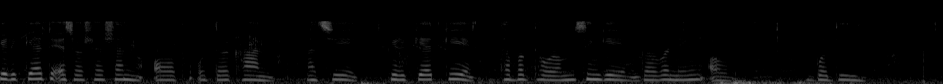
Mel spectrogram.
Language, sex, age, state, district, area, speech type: Manipuri, female, 30-45, Manipur, Kangpokpi, urban, read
